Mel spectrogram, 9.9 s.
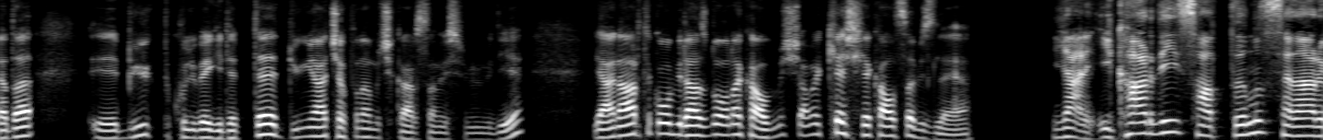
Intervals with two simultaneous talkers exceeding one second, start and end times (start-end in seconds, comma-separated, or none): none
